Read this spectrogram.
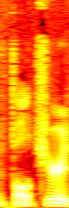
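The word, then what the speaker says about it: Vultr: Maybe you're supposed to pronounce it Vulture. It's V-U-L-T-R.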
